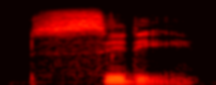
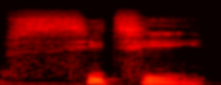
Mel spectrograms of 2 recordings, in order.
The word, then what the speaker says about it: city: That that flap T. You'll hear in American English all the time. But in British English, you might hear city. City with this so-called true T. City. City. Not city. City.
